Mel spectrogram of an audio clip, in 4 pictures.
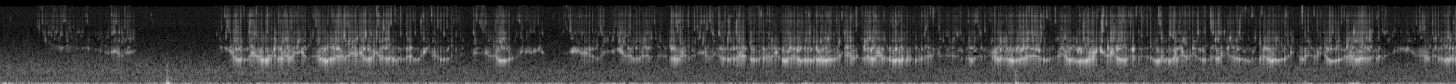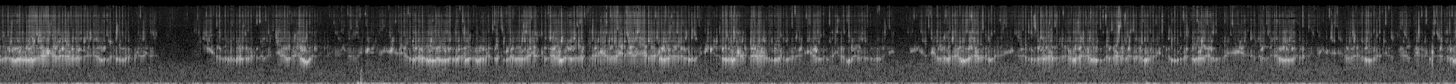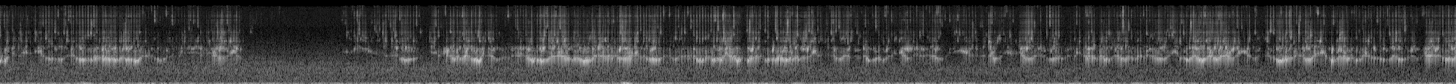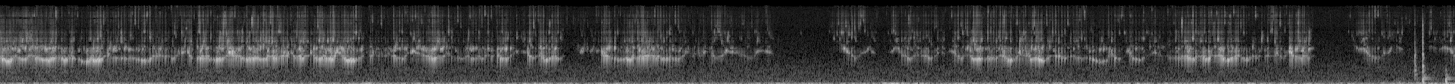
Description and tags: little creek in the woods2
A very little creek deep in the woods in northern Bohemia (Czech republic). The sound is bit weird, squeaking.
Recorded with Zoom H4N and normalized.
